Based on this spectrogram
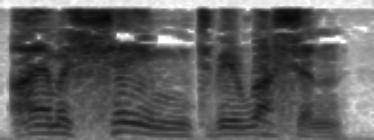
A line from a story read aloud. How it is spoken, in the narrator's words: cried Herzen when we were choking the life out of Poland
